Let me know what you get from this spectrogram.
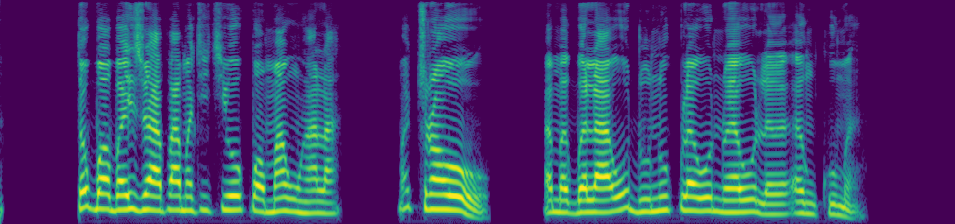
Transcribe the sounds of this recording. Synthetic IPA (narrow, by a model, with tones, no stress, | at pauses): t̪o˦ɡ͡bɔ˨bɛ˦i˦s̬ɾa˦e˨lɸa˦mɛ̃˨t͡ɕi˦t͡ɕi˦wo˦k͡pɔ˦mã˦wu˦ɦã˦la˦ | mɛ̃˦t͡ʃɾɔ̃˦wo̰˦˨ | ɛ˦mɛ̃˨ɡ͡bɛ˨la˦wo˦ɖu˨nũ˦k͡plɛ˦wo˦nɔ̃˨a˨wo˦lɛ˨ɛ˦ŋ̩˦ku˦mɛ̰˨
